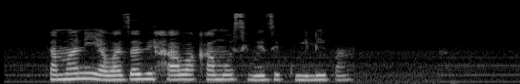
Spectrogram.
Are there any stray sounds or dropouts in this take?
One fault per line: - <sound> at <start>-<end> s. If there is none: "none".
none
